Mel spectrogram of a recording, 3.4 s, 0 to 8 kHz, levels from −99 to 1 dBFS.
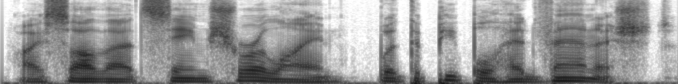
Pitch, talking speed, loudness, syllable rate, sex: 95 Hz, 195 wpm, -16 LUFS, 4.9 syllables/s, male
